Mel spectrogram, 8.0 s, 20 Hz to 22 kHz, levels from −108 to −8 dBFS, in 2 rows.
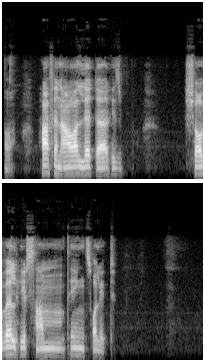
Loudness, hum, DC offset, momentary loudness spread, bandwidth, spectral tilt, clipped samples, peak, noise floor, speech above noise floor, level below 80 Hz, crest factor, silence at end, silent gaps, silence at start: -21 LUFS; none; under 0.1%; 21 LU; 9.4 kHz; -2.5 dB/octave; under 0.1%; -2 dBFS; -78 dBFS; 56 dB; -70 dBFS; 22 dB; 1.8 s; none; 0.05 s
